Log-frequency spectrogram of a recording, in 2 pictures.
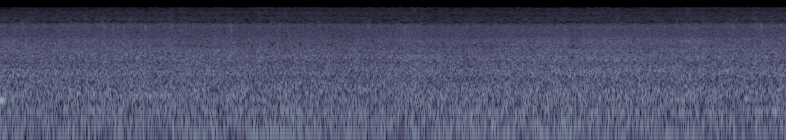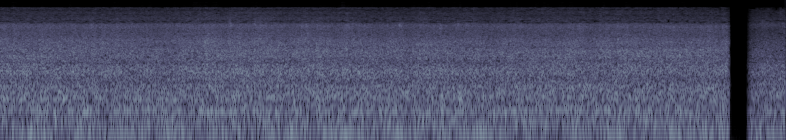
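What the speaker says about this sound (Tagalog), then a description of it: "sobrang lakas na ng ulan" Heavy, steady typhoon rain pours down in a dense continuous roar in San Pablo City, Laguna, unbroken for the whole stretch before cutting off abruptly at the very end.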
